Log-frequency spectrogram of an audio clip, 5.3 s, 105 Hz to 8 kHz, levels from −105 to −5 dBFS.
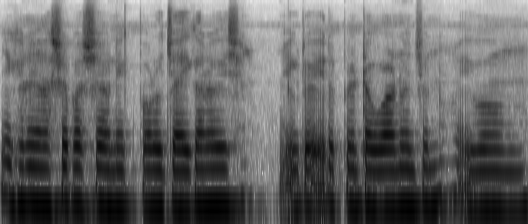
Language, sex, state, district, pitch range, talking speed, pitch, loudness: Bengali, male, West Bengal, Jalpaiguri, 150-155 Hz, 135 wpm, 155 Hz, -14 LUFS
